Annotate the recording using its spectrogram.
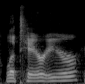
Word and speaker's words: Leterrier: I'm trying to get the French pronunciation. Leterrier, if you're a born American.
